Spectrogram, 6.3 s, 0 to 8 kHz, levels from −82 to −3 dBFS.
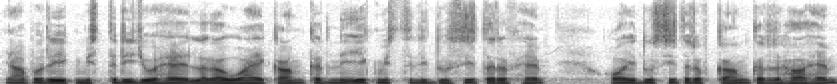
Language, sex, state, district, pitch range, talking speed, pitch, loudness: Hindi, male, Himachal Pradesh, Shimla, 130-140 Hz, 220 wpm, 135 Hz, -16 LUFS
